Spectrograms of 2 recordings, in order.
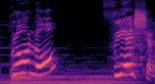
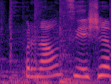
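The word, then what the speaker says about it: pronunciation: English language में सबसे important चीज होती है प्रोनो सिएशन। रॉन्ग रॉन्ग टीचर तू रॉन्ग बोलता। अरे भाई क्या गलत बोला? प्रोनाउंसिएशन होता है। प्रोनंसिएशन नहीं होता।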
